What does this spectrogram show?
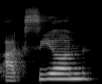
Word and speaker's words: acción: For us, it sounds like th. It will sound much easier once you see the words. Acción, dirección. I've told you before that a third sound can be substituted for a s. So acción, dirección, completely fine.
